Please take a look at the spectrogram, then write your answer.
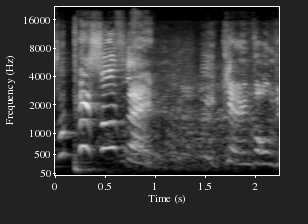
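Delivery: high, loud laughing dismissal; mock angry retort. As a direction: tell her off half-laughing.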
